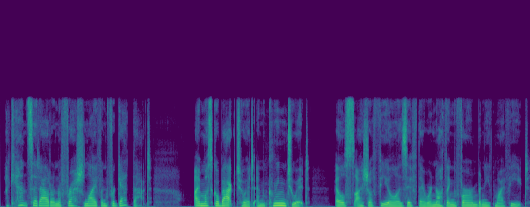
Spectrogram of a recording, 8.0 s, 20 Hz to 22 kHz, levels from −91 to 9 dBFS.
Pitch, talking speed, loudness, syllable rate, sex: 185 Hz, 255 wpm, -23 LUFS, 6.0 syllables/s, female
